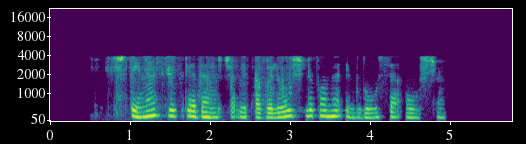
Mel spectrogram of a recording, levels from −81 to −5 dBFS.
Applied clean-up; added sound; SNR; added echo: neural mask model Resemble Enhance denoiser.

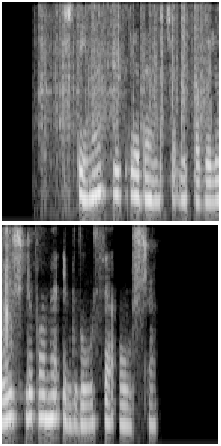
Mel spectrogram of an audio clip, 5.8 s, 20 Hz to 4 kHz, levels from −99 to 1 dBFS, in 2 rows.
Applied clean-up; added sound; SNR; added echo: none; Cutlery, silverware; 13 dB; none.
